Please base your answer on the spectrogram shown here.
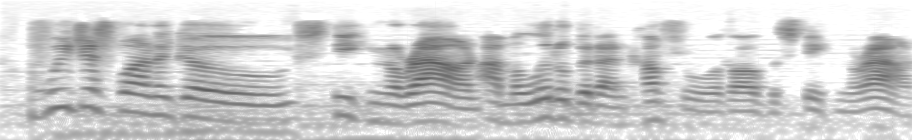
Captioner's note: none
